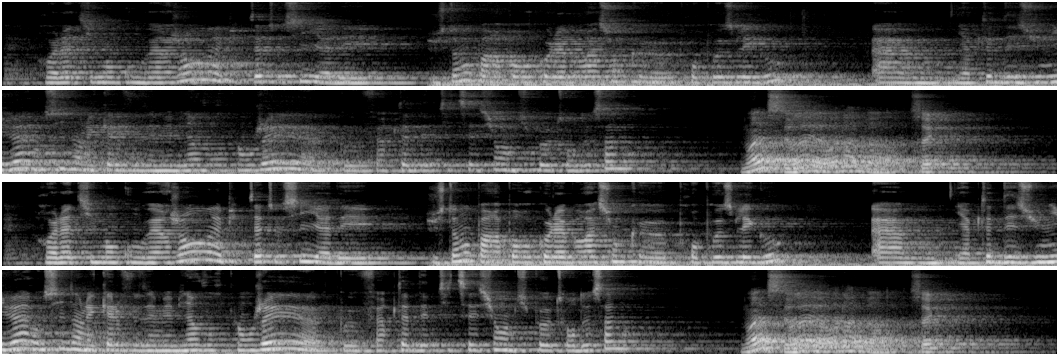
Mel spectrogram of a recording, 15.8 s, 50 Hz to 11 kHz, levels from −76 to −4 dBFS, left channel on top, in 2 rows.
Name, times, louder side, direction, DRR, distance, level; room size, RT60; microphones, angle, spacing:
voice 1, 0.3-2.8 3.2-5.9 6.5-12.7, right 3 dB, 70° right, 8 dB, 0.6 m, -24 dB
sound 1, 3.2-10.2, equal, 75° left, 1.0 m, -32 dB
voice 2, 13.4-14.9, right 1 dB, 5° right, 0 dB, 1.1 m, -22 dB
9.8 x 6.3 x 7.3 m, 2.2 s
head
